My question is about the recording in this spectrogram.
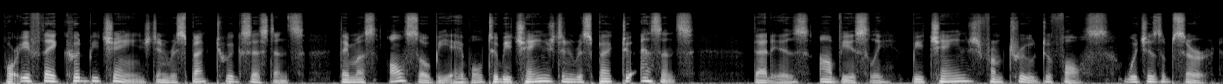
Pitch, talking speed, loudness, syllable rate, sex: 105 Hz, 160 wpm, -18 LUFS, 4.7 syllables/s, male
